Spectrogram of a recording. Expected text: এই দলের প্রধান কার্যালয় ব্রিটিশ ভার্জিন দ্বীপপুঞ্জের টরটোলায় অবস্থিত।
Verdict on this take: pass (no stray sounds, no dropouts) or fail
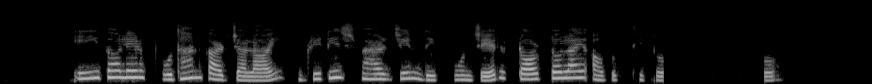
pass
